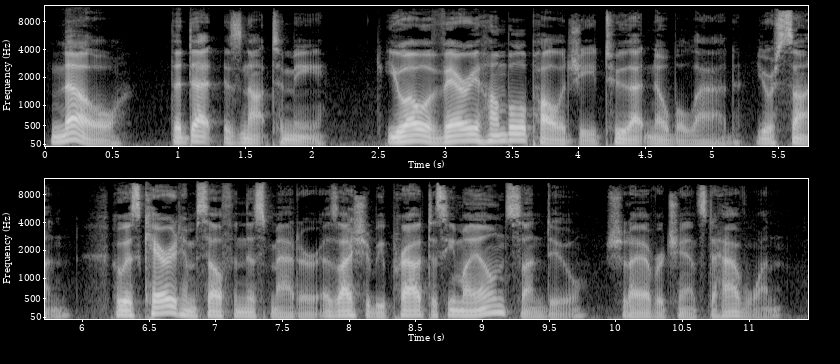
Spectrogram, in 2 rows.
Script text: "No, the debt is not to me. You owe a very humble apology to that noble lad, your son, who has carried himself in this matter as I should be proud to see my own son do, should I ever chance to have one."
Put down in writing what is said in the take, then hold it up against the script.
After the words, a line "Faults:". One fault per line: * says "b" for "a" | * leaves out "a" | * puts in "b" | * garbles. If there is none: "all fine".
"No, the debt is not to me. You owe a very humble apology to that noble lad, your son, who has carried himself in this matter as I should be proud to see my own son do, should I ever chance to have one."
Faults:
all fine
